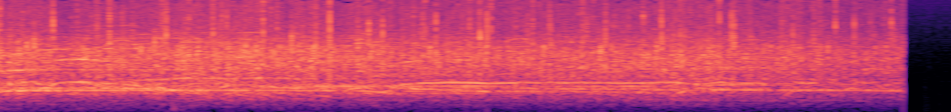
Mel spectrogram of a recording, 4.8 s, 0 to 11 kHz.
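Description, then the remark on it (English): A large outdoor golf gallery at Augusta National applauds and cheers steadily as Scottie Scheffler wins the 88th Masters, dense clapping with shouts and whistles mixed in, loud and sustained throughout before cutting off abruptly. “Again, Jim Nantz with the call there, letting the crowd do most of the work.”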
